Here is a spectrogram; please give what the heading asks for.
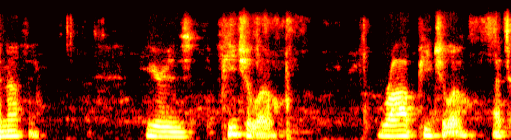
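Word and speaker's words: Picciolo: it one to nothing here is picholo rob pichulo that's how you pronounce his name here's the pitch from morris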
